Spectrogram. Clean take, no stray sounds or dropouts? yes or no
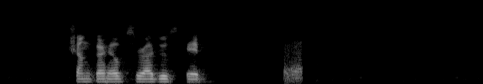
no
